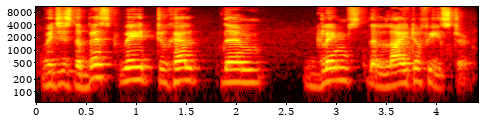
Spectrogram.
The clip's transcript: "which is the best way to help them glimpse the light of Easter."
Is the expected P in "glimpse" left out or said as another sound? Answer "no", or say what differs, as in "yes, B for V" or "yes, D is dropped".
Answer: yes, P is dropped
